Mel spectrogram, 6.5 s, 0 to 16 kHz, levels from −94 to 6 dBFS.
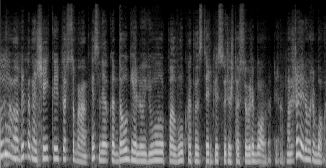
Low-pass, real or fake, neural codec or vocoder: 14.4 kHz; fake; codec, 44.1 kHz, 2.6 kbps, DAC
